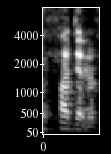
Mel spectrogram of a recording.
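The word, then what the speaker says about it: فجر: ফজর, ফজর সালাম, মানে এটা আরবি উচ্চারণে আমরা যেরকম ফজরের নামাজ বলি, যেহেতু এটা ইংলিশ উচ্চারণ না, মানে ইংরেজি জি শব্দ না, এটা এটা হচ্ছে আরবি শব্দ মূলত। তো আরবি যেরকম উচ্চারণ ওইরকম উচ্চারণ করতে পারেন, কোনো সমস্যা নেই।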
